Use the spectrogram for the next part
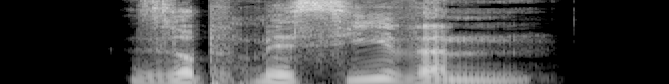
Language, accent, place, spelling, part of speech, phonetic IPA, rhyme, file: German, Germany, Berlin, submissivem, adjective, [ˌzʊpmɪˈsiːvm̩], -iːvm̩, De-submissivem.ogg
- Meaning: strong dative masculine/neuter singular of submissiv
